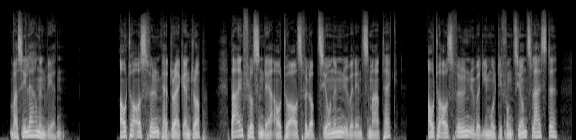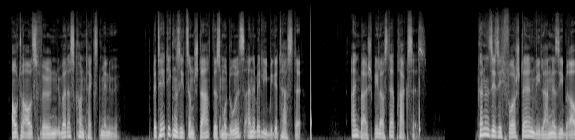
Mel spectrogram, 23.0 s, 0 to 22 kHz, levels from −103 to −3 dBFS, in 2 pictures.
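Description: Four loud pops break through the audio: a quick double pop between 3.32 and 3.50 s, then single sharp pops at 17.74–17.76 s and 19.90–19.92 s, each standing roughly 20 to 25 dB above the surrounding sound, which carries on underneath. These are most likely sudden voltage steps or pulses from a plug, switch, static discharge or driver glitch, added to the signal and shaped by the circuitry that followed.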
